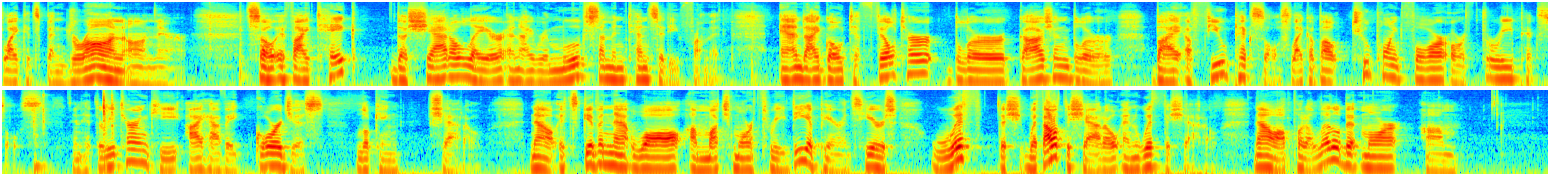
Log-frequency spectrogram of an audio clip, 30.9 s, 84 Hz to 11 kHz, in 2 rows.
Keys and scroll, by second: 15.2 3.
